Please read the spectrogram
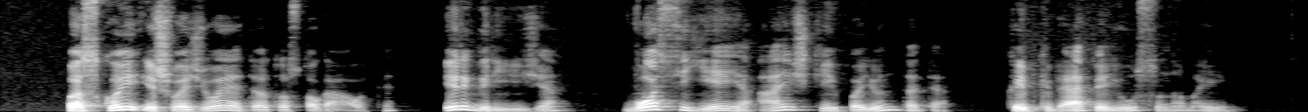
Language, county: Lithuanian, Vilnius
